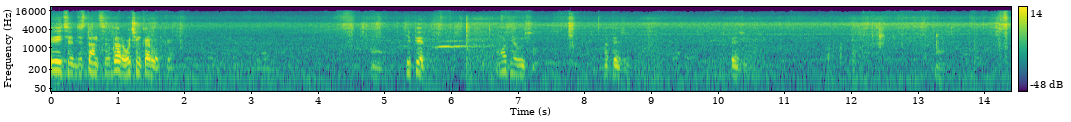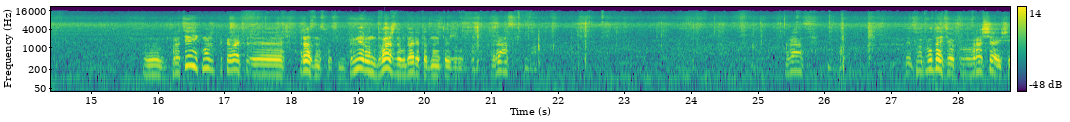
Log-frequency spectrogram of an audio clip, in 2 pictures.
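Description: A middle-aged man speaks calmly and explains, close by.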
